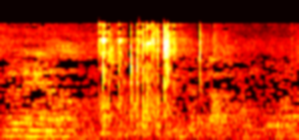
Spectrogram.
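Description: A quick run of sharp clicks and taps about a second in, lasting about half a second, with one more just after: a marker tapping and scratching on a whiteboard.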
